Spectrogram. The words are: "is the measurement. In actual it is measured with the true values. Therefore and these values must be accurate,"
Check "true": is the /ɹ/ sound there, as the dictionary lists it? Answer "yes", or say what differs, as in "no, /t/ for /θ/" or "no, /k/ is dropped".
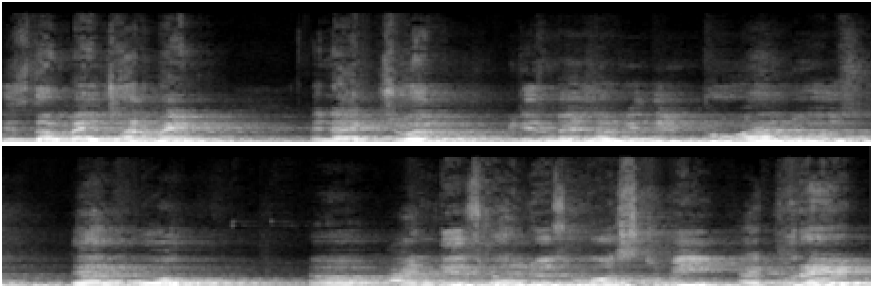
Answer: no, /ɹ/ is dropped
